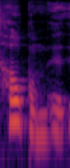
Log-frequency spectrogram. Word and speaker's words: Holcomb: H-O-L-C-O-M-B, yeah. – Because there's a place outside of Lynchburg called Holcomb Rock, but it's Holcomb. It's spelled H-O-L-C-O-M-B. – Right. – But it's called Holcomb.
